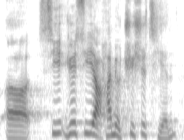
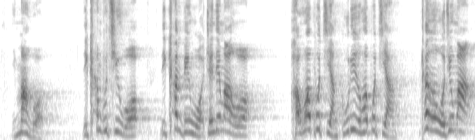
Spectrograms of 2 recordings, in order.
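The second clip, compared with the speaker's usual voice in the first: building mock grievance; 7 semitones higher than usual. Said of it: "很生气".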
